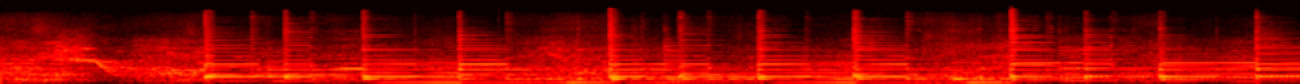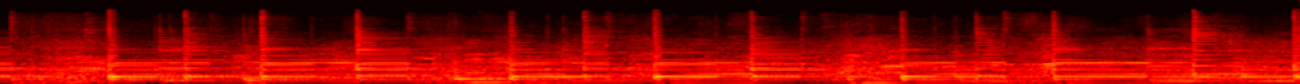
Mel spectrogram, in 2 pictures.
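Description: Solo acoustic guitar playing an instrumental picked intro, starting about a second in: a steady run of plucked notes over a repeating bass note.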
